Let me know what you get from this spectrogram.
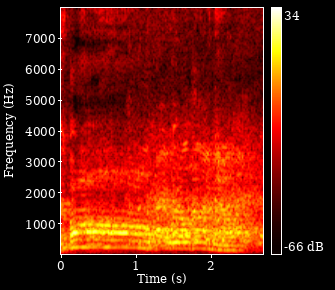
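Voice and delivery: loud, high comic death shout; mock dying cry. Acting out characters killed while asking for dates, mock shout. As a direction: cry out, then slow down as if dying. Acted people being killed mid-date.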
